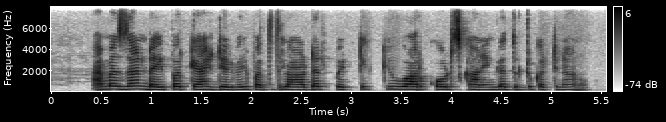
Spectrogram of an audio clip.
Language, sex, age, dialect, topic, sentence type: Telugu, female, 56-60, Southern, banking, statement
